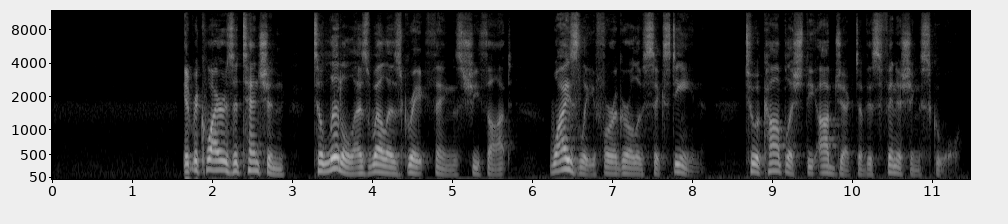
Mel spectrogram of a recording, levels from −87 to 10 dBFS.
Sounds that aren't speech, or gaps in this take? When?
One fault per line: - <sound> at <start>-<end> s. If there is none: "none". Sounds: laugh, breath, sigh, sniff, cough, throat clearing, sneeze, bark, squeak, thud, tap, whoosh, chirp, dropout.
none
